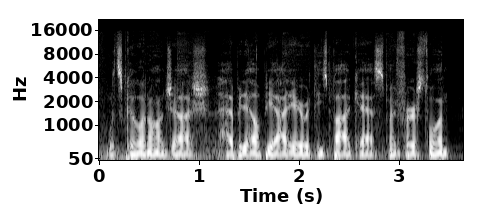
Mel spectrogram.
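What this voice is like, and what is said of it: Silky smooth deep slow voice. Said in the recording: “silky smooth, deep voice, ... This ain't nighttime radio, brother. You can pick it up a little bit.”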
